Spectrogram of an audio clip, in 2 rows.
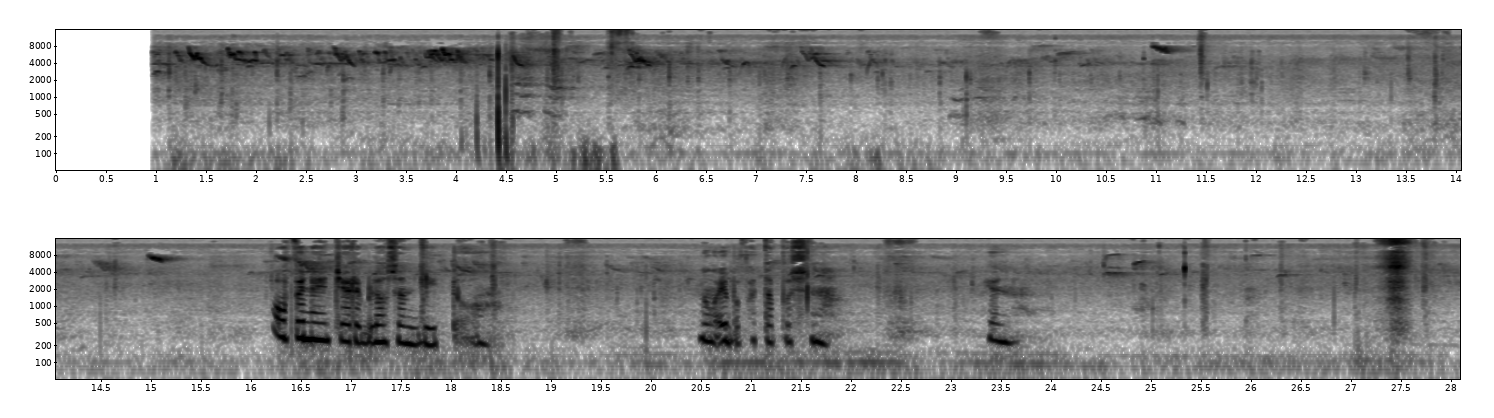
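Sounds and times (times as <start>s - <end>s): faint birds chirping: 1.0s - 28.0s.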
